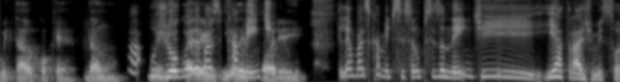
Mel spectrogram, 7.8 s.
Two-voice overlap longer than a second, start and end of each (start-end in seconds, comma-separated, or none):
1.8-3.5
